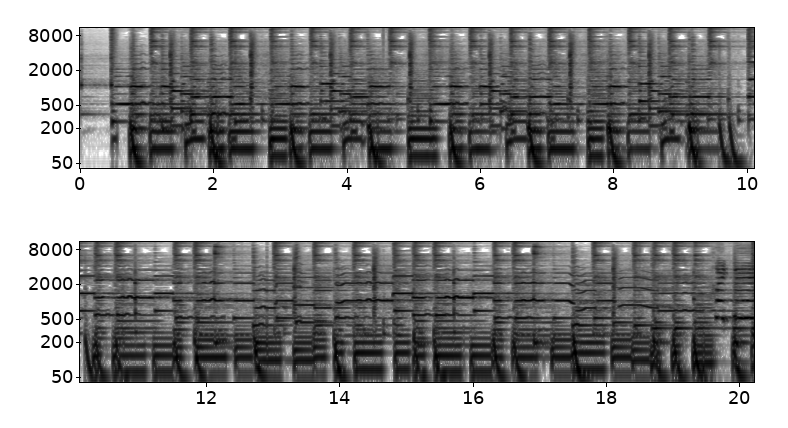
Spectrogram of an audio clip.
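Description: A Vietnamese song performed by a female vocal group, with bright melodic lines over steady rhythmic accompaniment. It plays loud and continuous throughout, with a brief shift in texture midway.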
